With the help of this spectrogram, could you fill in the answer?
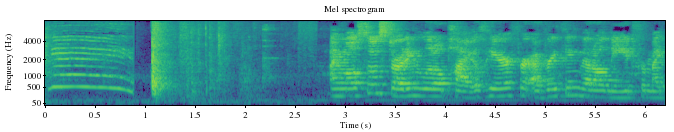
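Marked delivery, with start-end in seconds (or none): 0.0-0.9 excited. Real, not acted. Happy about going to boyfriend's.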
